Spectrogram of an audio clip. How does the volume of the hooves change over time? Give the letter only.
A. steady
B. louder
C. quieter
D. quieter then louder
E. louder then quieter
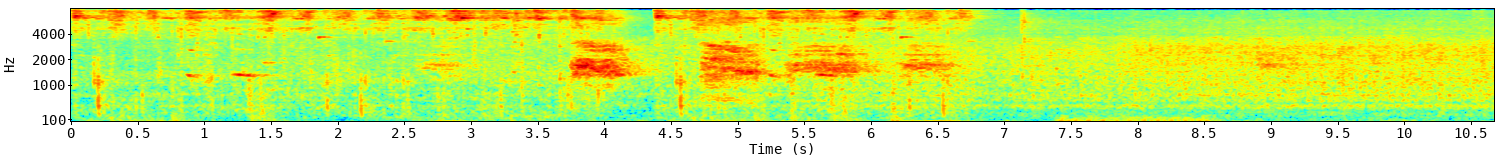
A.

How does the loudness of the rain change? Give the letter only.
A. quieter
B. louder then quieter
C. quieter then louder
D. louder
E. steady
D.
